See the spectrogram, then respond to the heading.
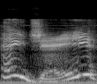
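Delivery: very high, bouncy, rapid, scolding tone. Narrator reading a character's rebuke of the narrator, in a chastising voice. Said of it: "Pinky says in a chastising voice".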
